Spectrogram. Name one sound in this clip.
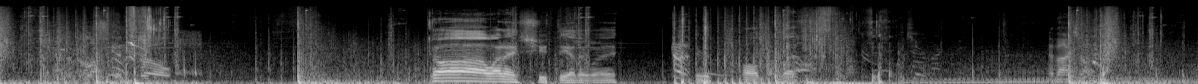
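A sniper rifle fires loud sharp shots.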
